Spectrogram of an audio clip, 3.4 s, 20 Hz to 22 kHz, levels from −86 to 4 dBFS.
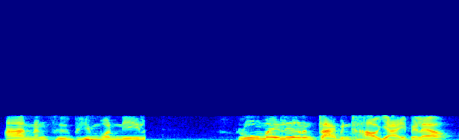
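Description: At 1.08 to 1.10 s the speech jumps forward in a skip ahead: roughly 0.7 s of audio never plays, and the two sides are spliced together with no fill at all. Because the stretch was dropped while later audio was already queued, the delay shrinks by the same amount. On the waveform the envelope changes abruptly at the join, and the spectrogram shows one formant pattern cutting straight into an unrelated one without any silent band between.

From 1.18 to 3.05 s comes a jitter buffer speed-up. Still holding more audio than its target, the receiver trims single or few pitch periods repeatedly, removing around 150 ms in total, so the speech runs about 6 percent fast at unchanged pitch and sounds slightly hurried. On the spectrogram the harmonics stay at the same spacing while syllables are compressed in time; the waveform shows whole periodic cycles repeatedly missing at the splice points. Throughout, nothing appears above 4 kHz, which fits a G.711 call codec.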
